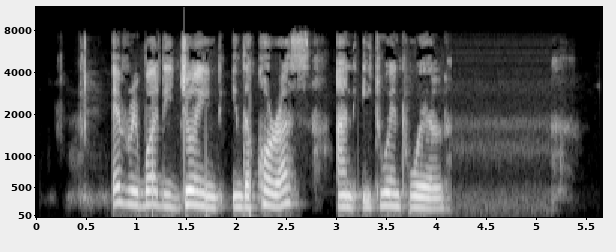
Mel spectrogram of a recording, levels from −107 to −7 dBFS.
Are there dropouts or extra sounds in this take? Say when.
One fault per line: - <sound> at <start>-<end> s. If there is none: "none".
none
